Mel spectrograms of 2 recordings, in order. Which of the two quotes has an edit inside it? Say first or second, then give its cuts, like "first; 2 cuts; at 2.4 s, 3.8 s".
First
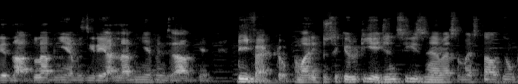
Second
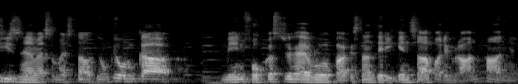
first; 1 cut; at 3.0 s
